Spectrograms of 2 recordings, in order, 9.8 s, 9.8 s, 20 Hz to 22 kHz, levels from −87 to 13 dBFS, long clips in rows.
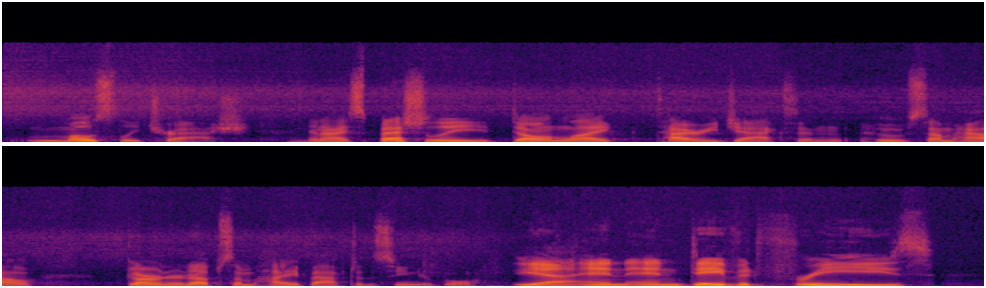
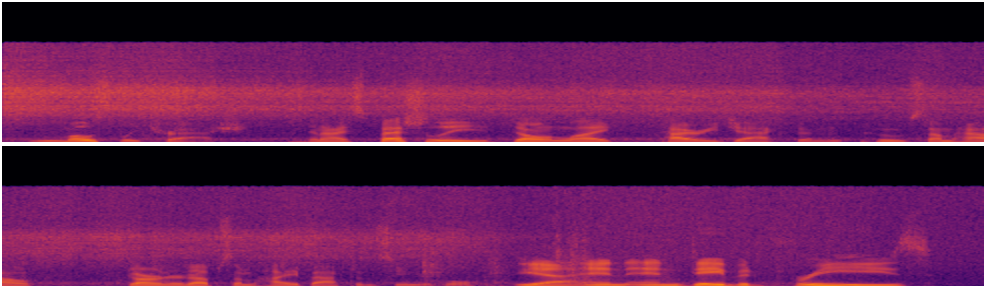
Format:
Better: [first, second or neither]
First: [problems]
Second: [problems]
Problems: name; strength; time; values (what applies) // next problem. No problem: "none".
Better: first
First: hiss; faint; throughout; 20 dB below the speech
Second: hiss; loud; throughout; 3 dB below the speech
